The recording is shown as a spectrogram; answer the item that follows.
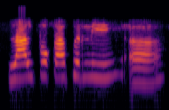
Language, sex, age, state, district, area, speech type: Bodo, female, 18-30, Assam, Udalguri, rural, conversation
